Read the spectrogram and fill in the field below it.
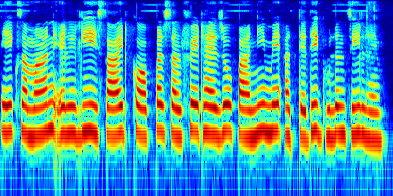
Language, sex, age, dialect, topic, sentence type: Hindi, female, 18-24, Awadhi Bundeli, agriculture, statement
